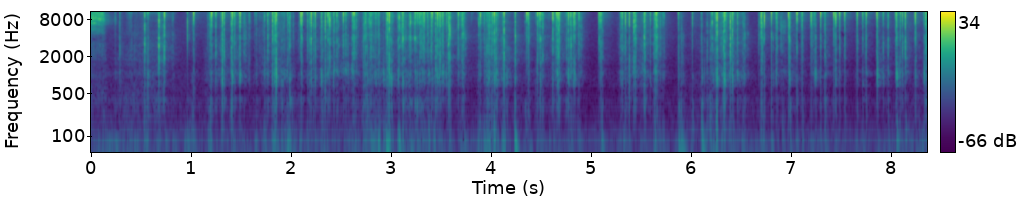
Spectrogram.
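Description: Long acrylic nails rapidly tap and scratch across the keys and casing of a dark grey plastic graphing calculator, a hollow electronic device held upright. The result is a dense stream of bright, crisp clicks and dry scratching, mostly high-pitched with almost no ring after each hit.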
